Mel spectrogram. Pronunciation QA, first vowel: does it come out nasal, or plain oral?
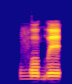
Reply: oral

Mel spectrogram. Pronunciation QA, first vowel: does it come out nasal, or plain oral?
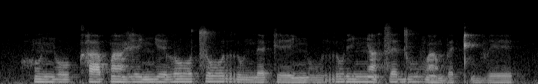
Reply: nasal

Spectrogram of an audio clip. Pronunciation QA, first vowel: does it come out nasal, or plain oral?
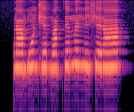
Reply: nasal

